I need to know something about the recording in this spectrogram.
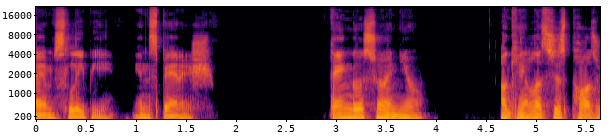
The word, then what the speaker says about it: sueño: Let's just imagine that snake mark as letter Y. Because the way we actually pronounce it is tengo sueño.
